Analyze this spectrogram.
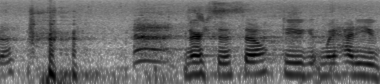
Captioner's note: laughter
